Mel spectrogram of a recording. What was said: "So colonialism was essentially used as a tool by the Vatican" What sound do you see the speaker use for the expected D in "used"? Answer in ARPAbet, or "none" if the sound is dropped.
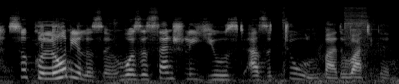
D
